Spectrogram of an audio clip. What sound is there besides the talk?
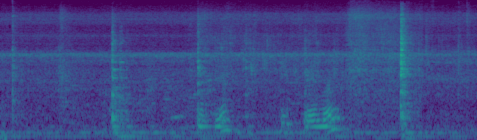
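onion, tomato, potato, liver and spices sautéing in pan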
